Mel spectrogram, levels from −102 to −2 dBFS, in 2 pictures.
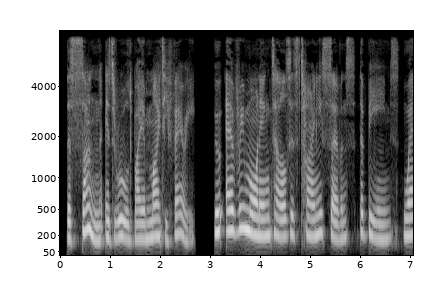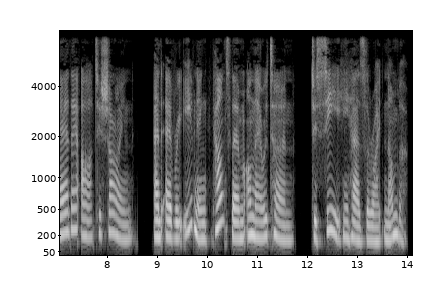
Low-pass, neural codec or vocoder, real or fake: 7.2 kHz; none; real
